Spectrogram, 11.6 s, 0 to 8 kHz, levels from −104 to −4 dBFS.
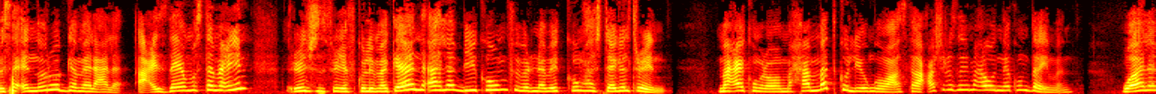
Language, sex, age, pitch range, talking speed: Arabic, female, 20-39, 240-350 Hz, 150 wpm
